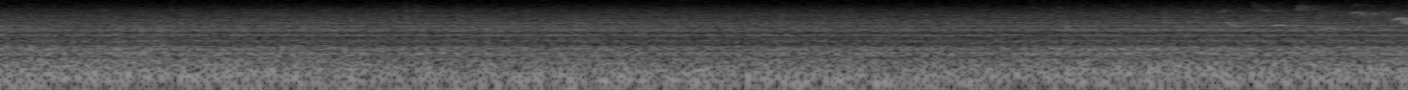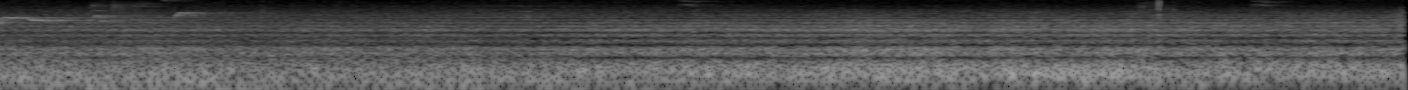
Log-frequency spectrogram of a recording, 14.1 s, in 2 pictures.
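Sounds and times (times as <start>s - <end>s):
distant train rumble: 0.0s - 14.0s
bird chirps: 6.0s - 8.2s.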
